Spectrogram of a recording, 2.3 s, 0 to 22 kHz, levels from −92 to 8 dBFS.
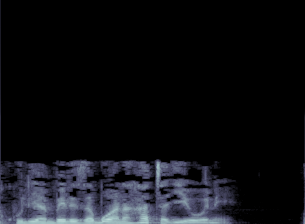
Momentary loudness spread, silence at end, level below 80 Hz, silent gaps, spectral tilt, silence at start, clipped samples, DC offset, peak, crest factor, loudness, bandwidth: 9 LU; 0.6 s; -56 dBFS; none; -6 dB/octave; 0 s; under 0.1%; under 0.1%; -2 dBFS; 18 dB; -20 LUFS; 6.6 kHz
